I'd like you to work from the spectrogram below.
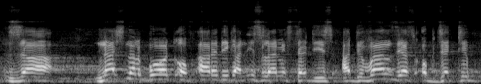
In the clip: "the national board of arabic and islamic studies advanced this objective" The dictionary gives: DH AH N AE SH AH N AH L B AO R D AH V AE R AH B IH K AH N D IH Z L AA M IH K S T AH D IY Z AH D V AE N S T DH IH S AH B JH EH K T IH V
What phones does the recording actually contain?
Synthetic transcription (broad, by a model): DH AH N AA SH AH N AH L B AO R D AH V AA R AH B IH K AH N D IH S L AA M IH K S T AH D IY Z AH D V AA N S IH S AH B JH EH K T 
